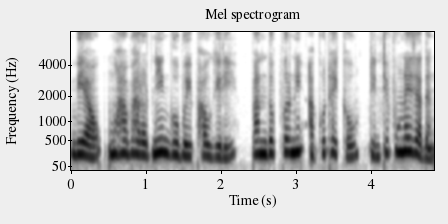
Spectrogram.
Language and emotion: Bodo, neutral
